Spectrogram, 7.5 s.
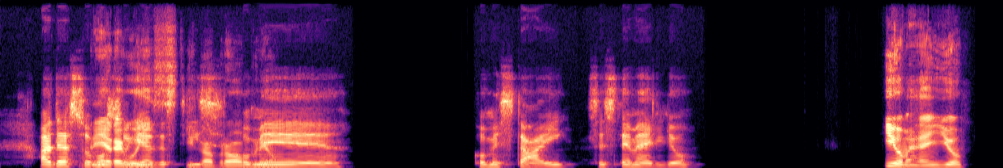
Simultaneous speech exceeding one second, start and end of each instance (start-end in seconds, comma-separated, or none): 0.6-2.1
